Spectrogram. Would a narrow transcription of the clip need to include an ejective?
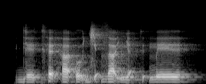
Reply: no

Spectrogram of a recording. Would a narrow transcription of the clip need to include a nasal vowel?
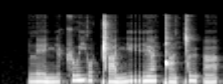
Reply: yes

